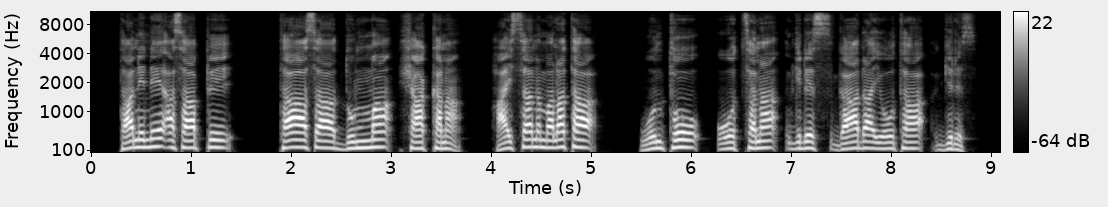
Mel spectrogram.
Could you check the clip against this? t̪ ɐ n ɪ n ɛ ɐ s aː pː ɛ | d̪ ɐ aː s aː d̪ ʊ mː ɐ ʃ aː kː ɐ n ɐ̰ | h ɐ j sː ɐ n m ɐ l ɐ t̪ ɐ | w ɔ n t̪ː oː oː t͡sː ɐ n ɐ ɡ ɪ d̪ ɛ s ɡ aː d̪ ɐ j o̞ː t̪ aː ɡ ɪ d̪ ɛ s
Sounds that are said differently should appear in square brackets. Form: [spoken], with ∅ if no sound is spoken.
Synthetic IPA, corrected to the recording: t̪ ɐ n ɪ n ɛ ɐ s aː pː ɛ | [t̪] ɐ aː s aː d̪ ʊ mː ɐ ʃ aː kː ɐ n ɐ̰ | h ɐ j sː ɐ n m ɐ l ɐ t̪ ɐ | w ɔ n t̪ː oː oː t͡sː ɐ n ɐ ɡ ɪ d̪ ɛ s ɡ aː d̪ ɐ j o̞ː t̪ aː ɡ ɪ d̪ ɛ s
